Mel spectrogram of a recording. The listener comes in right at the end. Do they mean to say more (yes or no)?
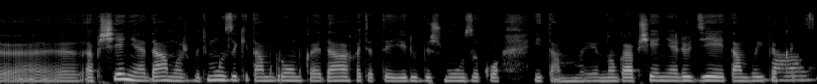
no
